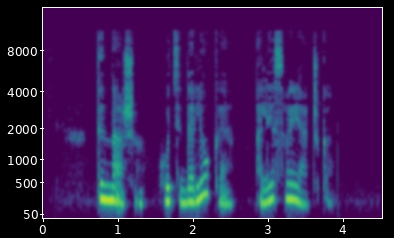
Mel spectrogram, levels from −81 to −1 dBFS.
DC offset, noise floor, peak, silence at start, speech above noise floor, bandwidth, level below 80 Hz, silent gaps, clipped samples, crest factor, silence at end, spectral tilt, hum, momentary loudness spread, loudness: under 0.1%; -70 dBFS; -6 dBFS; 0.7 s; 49 dB; 11.5 kHz; -68 dBFS; none; under 0.1%; 16 dB; 0.7 s; -5 dB/octave; none; 19 LU; -22 LUFS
